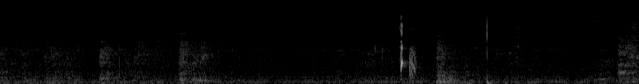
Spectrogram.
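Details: Hiccups in a nine-day-old baby.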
